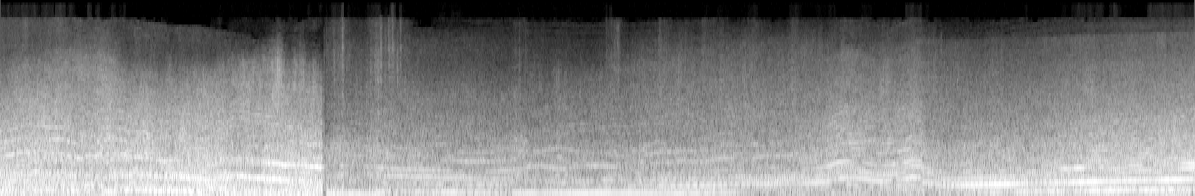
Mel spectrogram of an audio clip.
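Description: Racing cars in a video game race, a high engine whine that climbs and dips through gear changes, continuous and fairly close, with a brief drop in intensity early on before the revving resumes.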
